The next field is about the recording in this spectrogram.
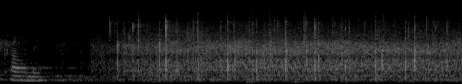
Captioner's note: audience applauding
